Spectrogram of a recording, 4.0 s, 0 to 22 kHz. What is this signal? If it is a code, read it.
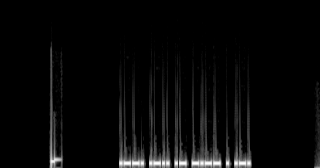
Morse code, heard as a keyed tone, about 46 wpm, 700 Hz. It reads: PLAYER
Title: Sentences from Top 1000 Words - Review Part 4 - New Word Drill - 45wpm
